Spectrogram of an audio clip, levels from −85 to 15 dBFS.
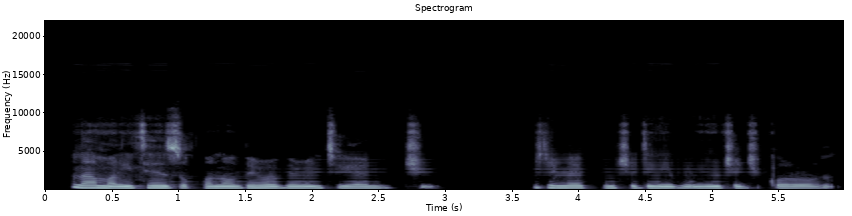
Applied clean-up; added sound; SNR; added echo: neural mask model DeepFilterNet 3.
